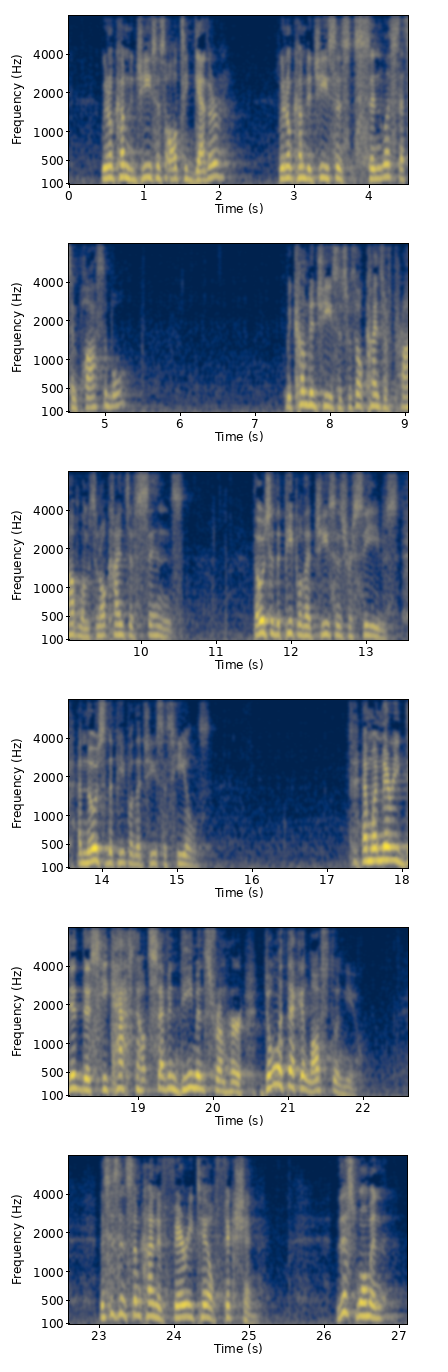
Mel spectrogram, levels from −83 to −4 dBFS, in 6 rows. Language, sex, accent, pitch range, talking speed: English, male, American, 165-210 Hz, 160 wpm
